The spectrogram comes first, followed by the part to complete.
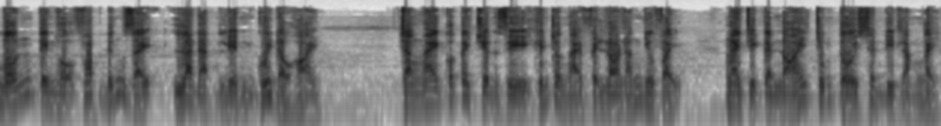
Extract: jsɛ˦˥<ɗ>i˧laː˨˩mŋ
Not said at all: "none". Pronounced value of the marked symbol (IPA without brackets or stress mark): ɗ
